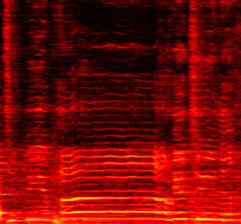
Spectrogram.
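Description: Male singer performing live through a festival PA, holding one long sung note for about a second, with guitar accompaniment.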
